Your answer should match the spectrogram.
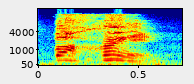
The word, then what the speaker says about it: Bahrain: Bahrain and you know we don't pronounce it right it's Bahrain Bahrain B Bahrain okay he said Bahrain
